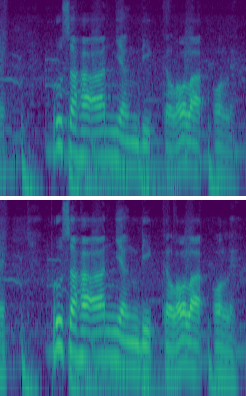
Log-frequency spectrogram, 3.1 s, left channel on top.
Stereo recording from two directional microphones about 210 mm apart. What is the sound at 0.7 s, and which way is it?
Speech, 20° right (ahead or behind).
